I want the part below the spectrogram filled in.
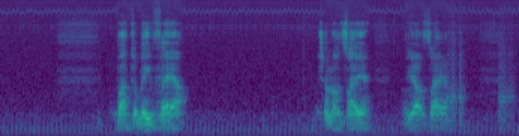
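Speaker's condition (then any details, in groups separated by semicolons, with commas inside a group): Total laryngectomy; voice valve speech, leaks leave no voice, electrolarynx backup, not heard in groups, swallow about 10%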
